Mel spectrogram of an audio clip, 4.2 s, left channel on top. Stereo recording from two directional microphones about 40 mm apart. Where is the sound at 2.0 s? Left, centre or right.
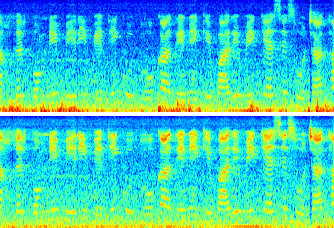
Right.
